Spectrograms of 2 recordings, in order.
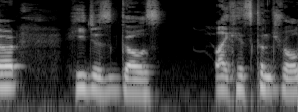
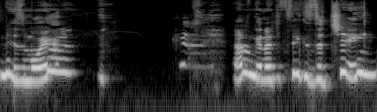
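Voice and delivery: put-on very high, loud, sneaky nerdy teenager voice; 13 semitones higher, 5 dB louder than usual. Imitating the teenager who gives the ride rules, speaking to moira, dweeby teenager impression. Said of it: "The role plays all like this".

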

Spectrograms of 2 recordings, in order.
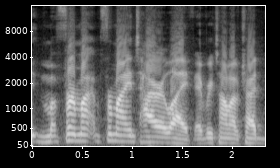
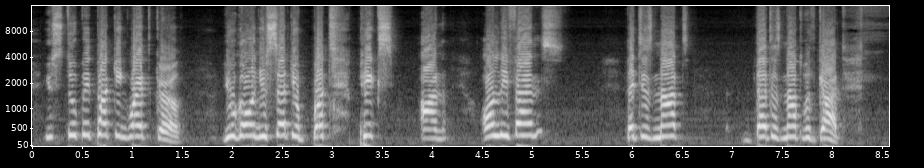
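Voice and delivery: very high, poorly done put-on Filipino accent; 4 dB louder than usual. After saying they can't do it, trying a bad filipino accent. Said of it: "It's like you're trying to do a bad Indian accent, but you're trying to do a Filipino accent".

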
